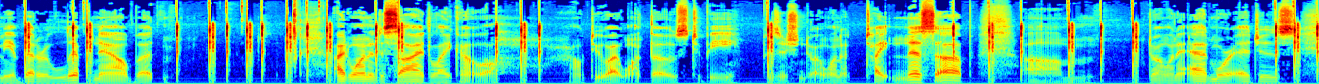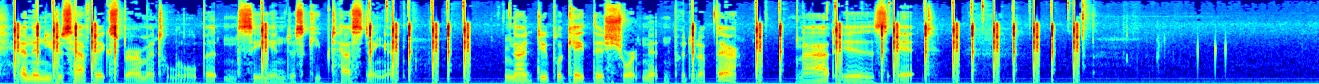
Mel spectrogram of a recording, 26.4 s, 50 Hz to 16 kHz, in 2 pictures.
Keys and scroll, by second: 1.2 1.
